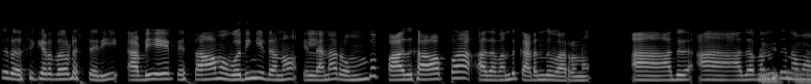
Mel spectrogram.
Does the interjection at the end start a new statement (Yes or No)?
No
